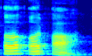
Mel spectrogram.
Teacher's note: कंठ में जो हमारे स्वर आते हैं वो आते हैं अ और आ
